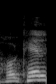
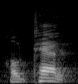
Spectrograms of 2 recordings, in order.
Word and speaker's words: hotel: ஹோட்டல் உச்சரிப்பு எப்படி? ஹோட்டல் 2 syllable இருக்குது அதில். Second syllable is டு பி அக்சென்டட். அது ஸ்டைலாக நம்ம ஹோட்டேல் என்று சொல்லி சொல்கிறாங்க, அதுவும் தவறு.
